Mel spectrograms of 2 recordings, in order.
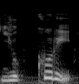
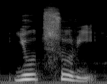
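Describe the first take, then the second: First: A short pause replaces the tsu sound. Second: The tsu is spoken as a full syllable. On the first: The speaker calls it right. "you hear that the pronunciation is yukuri" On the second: The speaker calls it wrong. "and not yutsuri"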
